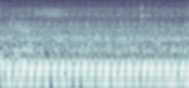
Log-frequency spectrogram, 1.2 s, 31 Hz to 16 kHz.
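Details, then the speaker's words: Oxygen concentrator (93% purity, flow set at 3 litres, with timer up to eight hours) supplying an incubator via hose: steady low mechanical hum just after being switched on. "if you leave it set for eight hours you just turn it on and it runs for the eight hours it turns off"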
